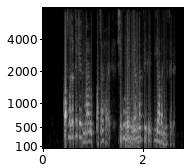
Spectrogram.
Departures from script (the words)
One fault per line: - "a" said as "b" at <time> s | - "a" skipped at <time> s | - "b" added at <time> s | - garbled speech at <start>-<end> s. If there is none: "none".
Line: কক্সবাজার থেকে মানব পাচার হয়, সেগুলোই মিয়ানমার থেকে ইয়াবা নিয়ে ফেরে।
none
